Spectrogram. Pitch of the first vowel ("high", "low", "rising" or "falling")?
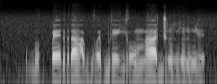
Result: low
